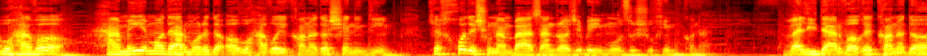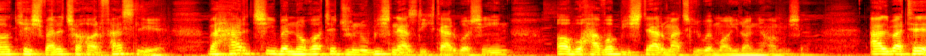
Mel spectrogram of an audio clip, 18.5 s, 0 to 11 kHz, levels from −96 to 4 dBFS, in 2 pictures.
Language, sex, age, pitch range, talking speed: Persian, male, 30-49, 90-130 Hz, 145 wpm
